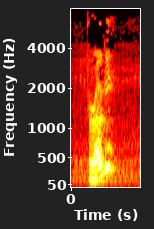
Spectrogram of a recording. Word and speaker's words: pierogi: Ever eat a pierogi? How do you say this? – Pierogi? – It's, yeah, pie and then rogi.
